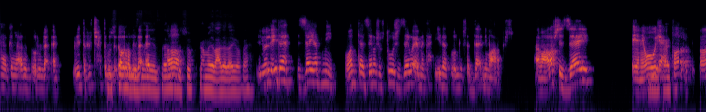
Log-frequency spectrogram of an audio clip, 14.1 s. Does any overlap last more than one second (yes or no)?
yes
